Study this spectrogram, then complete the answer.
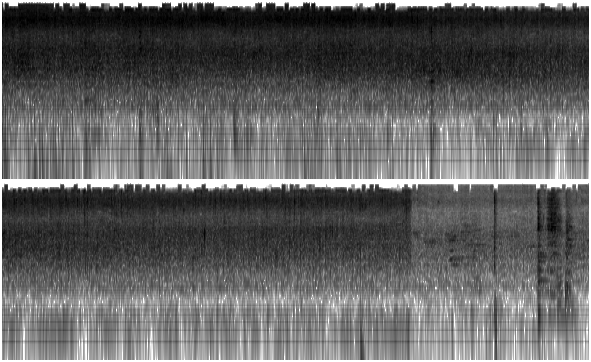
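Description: Onions fry in oil for a spicy mutton curry, a dense, loud, continuous sizzle that drops away near the end, leaving a few scattered clinks.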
